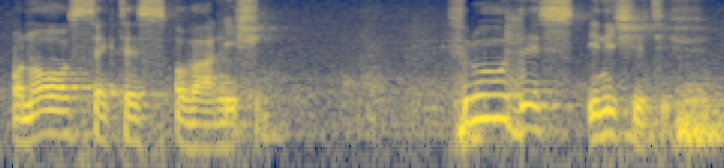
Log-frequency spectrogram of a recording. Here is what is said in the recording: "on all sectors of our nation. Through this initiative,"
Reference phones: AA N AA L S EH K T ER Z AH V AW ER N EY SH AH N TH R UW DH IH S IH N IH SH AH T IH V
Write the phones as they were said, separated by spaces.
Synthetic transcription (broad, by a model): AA N AA L S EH K T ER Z AH V AW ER N EY SH AH N TH R UW DH IH S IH N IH SH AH T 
